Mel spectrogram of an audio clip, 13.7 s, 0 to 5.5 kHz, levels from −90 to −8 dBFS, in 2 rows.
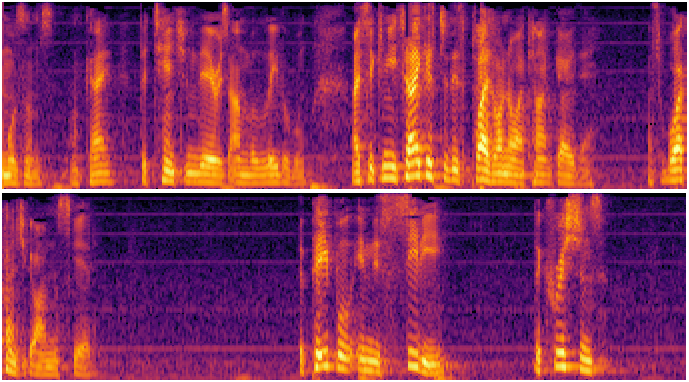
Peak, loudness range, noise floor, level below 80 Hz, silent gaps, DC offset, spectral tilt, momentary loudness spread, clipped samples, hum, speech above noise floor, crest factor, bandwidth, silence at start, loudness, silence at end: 0 dBFS; 7 LU; -50 dBFS; -44 dBFS; none; under 0.1%; -7 dB/octave; 20 LU; under 0.1%; none; 33 dB; 18 dB; 5.4 kHz; 0 s; -17 LUFS; 0.8 s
